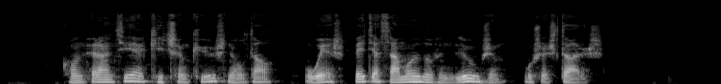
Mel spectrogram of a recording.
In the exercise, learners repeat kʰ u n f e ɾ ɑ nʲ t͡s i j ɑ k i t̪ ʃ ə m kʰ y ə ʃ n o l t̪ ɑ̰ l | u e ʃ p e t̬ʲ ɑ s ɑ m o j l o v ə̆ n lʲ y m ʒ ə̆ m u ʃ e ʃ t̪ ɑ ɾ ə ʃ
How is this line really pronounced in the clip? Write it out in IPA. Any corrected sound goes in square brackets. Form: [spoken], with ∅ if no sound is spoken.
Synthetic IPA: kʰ [o] n f e ɾ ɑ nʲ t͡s i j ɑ k i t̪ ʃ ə m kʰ y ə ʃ n o l t̪ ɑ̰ l | u e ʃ p e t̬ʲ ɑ s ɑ m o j l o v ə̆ n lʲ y m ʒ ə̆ m u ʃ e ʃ t̪ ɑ ɾ ə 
